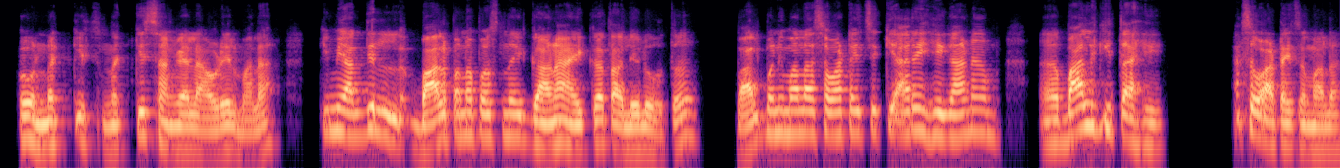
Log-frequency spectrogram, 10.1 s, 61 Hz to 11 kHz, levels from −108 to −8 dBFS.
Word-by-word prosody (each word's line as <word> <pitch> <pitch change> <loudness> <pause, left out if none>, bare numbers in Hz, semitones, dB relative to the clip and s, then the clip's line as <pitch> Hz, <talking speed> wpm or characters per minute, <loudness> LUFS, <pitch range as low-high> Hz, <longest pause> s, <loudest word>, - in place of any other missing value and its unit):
हो, 155 0 +5
नक्कीच, 130 +4 -3
नक्कीच 115 +10 -3
सांगायला 110 -5 0
आवडेल 100 +4 0
मला, 95 +5 -5 0.4
की 185 - -10
मी 190 0 -1
अगदी 170 +3 +1
ल 295 -5 0 0.2
बालपणापासून 165 0 +2
एक 160 -1 -1
गाणं 120 +3 +4
ऐकत 125 +2 +1
आलेलं 110 0 +2
होतं. 105 - -5 0.3
बालपणी 180 -1 +1
मला 180 0 +3
असं 175 0 +1
वाटायचं, 175 +1 -1
की - - -2
"अरे, 190 +3 +1
हे 170 -2 0
गाणं 175 +2 -1 0.3
अ, 135 - -1
बालगीत 215 -1 +3
आहे." 125 -2 -1 0.6
असं - - 0
वाटायचं 120 -1 +2
मला. 110 0 -3
160 Hz, 180 wpm, -21 LUFS, 115-175 Hz, 0.6 s, हो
